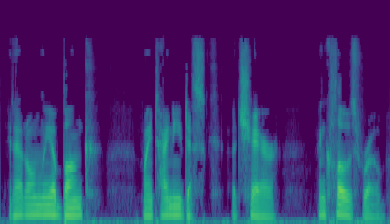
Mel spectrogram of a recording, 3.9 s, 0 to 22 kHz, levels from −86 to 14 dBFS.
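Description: At 1.89 to 1.92 s the speech is broken by a brief fault lasting about 22 ms, caused by damaged data in a compressed stream. A stretch of the encoded stream is corrupt, so the decoder misreads those frames, loses sync and hunts for the next valid frame header.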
